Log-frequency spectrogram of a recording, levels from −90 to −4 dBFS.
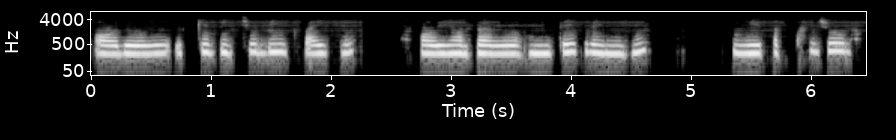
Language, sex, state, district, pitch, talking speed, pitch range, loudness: Hindi, female, Uttar Pradesh, Jyotiba Phule Nagar, 235 Hz, 160 wpm, 225-255 Hz, -18 LUFS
